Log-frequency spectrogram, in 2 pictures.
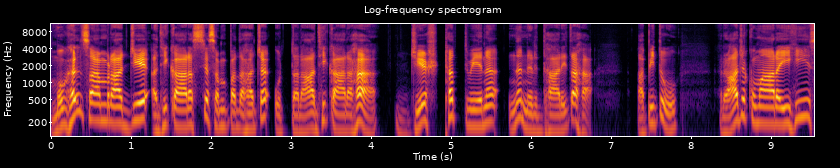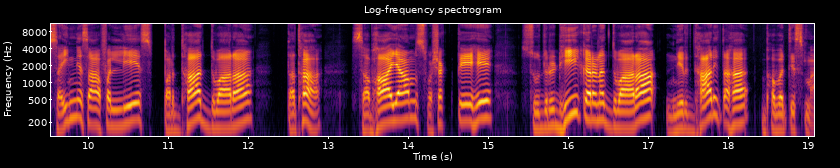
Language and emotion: Sanskrit, neutral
